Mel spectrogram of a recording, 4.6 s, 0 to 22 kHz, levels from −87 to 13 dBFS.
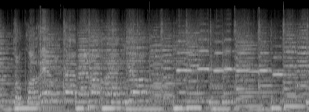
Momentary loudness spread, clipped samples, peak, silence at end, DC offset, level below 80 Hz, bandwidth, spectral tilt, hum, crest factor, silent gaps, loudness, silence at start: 3 LU; under 0.1%; -8 dBFS; 0 s; 0.6%; -38 dBFS; 16.5 kHz; -4 dB/octave; none; 14 dB; none; -22 LUFS; 0 s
